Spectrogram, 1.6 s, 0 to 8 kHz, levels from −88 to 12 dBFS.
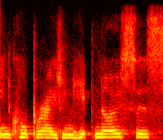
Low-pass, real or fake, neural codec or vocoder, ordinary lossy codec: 7.2 kHz; fake; codec, 44.1 kHz, 7.8 kbps, Pupu-Codec; Opus, 16 kbps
